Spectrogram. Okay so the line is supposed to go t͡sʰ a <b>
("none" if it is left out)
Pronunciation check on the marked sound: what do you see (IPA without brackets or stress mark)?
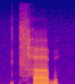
b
